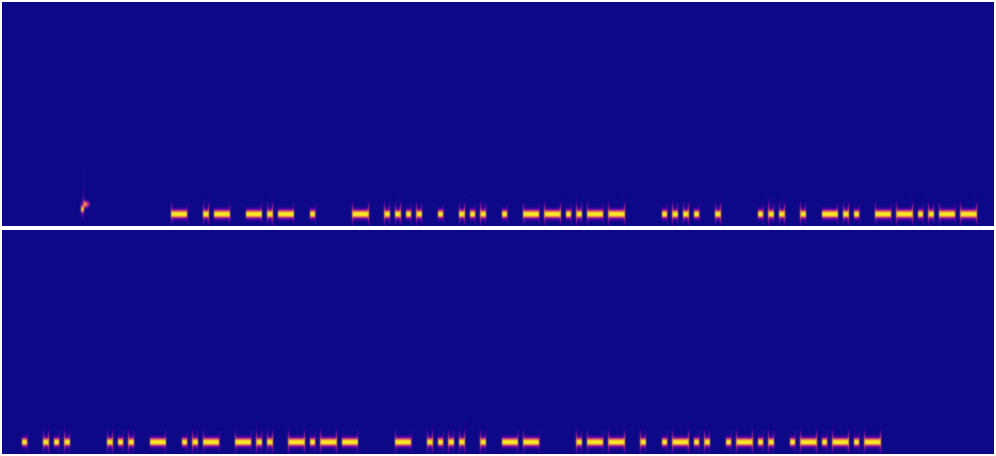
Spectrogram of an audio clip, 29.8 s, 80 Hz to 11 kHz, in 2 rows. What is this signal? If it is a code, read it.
Morse code, heard as a keyed tone, about 16 wpm, 700 Hz. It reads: TAKE THESE, HE SED, ES STUDY THEM WELL.
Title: Sentences from Top 300 Words and Abbreviations 15wpm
